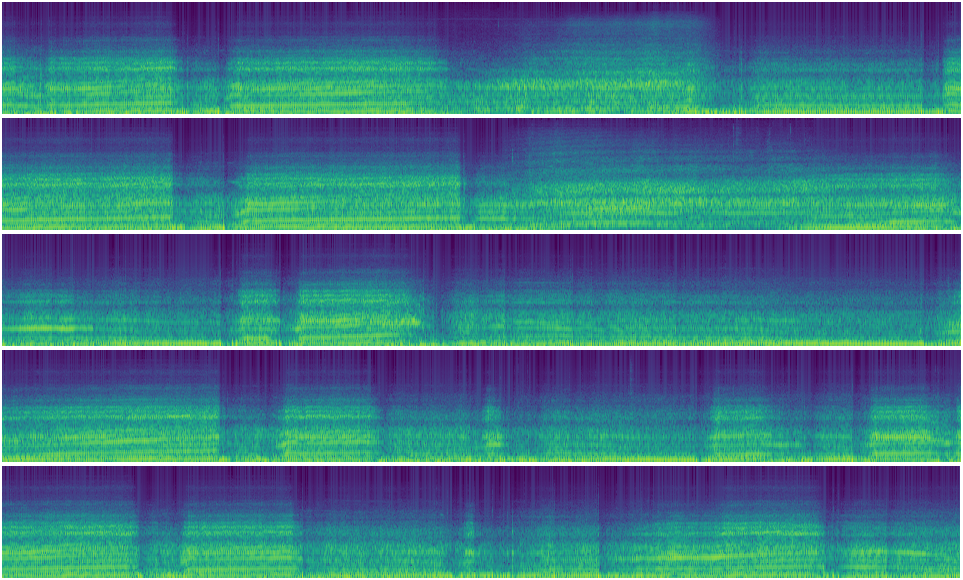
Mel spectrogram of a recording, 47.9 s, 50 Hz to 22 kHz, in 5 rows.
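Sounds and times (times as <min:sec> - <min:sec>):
car engine revving hard: 0:14.6 - 0:18.9.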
